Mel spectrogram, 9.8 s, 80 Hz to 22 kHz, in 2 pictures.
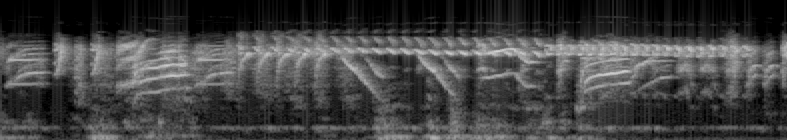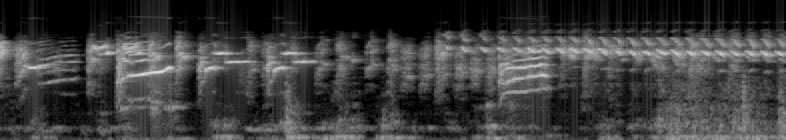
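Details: Red siskin, a double pastel colour form, caged, singing before breeding in November 2023: a long, fast, twittering warble of high, thin rising and falling notes with buzzy trills, run almost continuously for ten seconds, plus faint low knocks.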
